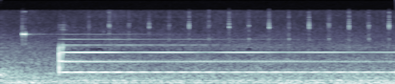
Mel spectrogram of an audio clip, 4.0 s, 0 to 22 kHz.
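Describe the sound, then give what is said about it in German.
A single gong strike marks the start of a 50-second time interval that participants must estimate, ringing out with a sharp onset and long, steady harmonic tones that sustain without fading, over a soft ticking clock in the background; no one speaks. “Sie werden das so machen, ich gebe den Startpunkt wieder vor, dann läuft das Intervall die Teilnehmer müssen ein Zeitintervall, das mit einem Gong beginnt, abschätzen.”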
